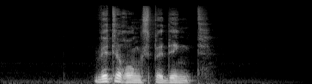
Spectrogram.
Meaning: due to weather conditions
- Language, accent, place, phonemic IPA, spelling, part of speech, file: German, Germany, Berlin, /ˈvɪtəʁuŋsbəˌdɪŋt/, witterungsbedingt, adjective, De-witterungsbedingt.ogg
